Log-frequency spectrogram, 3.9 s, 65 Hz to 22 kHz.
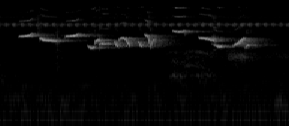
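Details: Early-morning Oriental magpie-robin song recorded at 4 am on Sri Lanka: short sweet whistles followed by warbled, twisting notes and bright upslurs. A fine, rapid insect pulse runs continuously behind the bird.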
